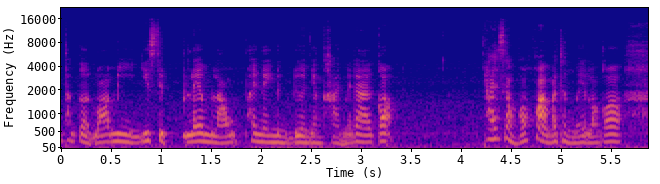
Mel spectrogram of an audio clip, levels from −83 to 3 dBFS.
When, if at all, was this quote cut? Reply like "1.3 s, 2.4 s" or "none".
none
